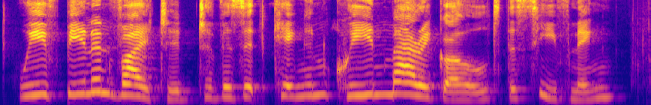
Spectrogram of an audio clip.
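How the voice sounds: A female-sounding cartoonish character voice, high-pitched, at a moderate pace. The recording is very clean, with a silent background.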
